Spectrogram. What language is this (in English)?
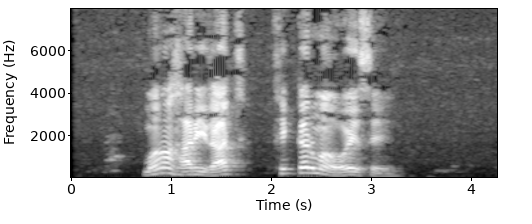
Wadiyara Koli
